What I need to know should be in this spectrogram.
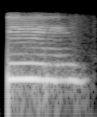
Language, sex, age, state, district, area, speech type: Sindhi, female, 18-30, Gujarat, Kutch, rural, conversation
